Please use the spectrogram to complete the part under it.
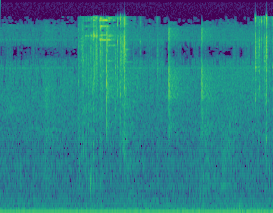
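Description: A weapon clicks and rattles as it is swapped.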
